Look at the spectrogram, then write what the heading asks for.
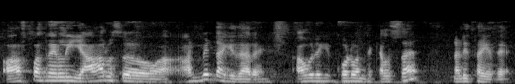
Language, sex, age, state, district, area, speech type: Kannada, male, 45-60, Karnataka, Dakshina Kannada, rural, spontaneous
